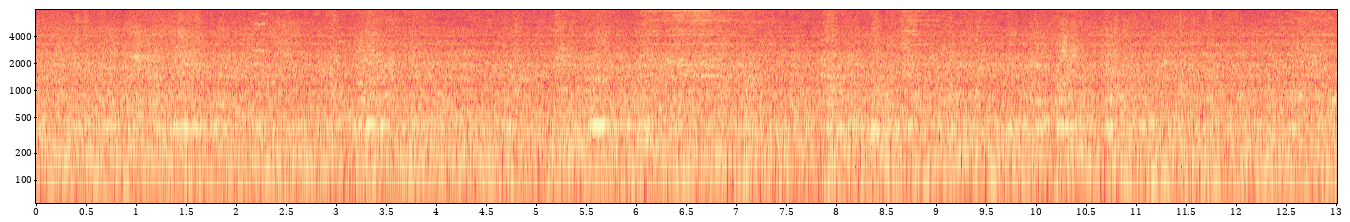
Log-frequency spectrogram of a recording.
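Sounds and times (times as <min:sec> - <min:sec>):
coal train rolling along track: 0:00.0 - 0:13.0.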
